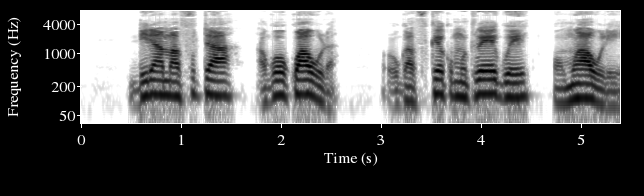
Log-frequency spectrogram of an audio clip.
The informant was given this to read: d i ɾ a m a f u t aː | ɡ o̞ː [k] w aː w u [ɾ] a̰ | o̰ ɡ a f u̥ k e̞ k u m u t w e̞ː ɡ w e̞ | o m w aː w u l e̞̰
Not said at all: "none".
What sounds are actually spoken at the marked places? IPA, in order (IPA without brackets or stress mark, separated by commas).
k, l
